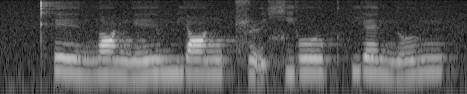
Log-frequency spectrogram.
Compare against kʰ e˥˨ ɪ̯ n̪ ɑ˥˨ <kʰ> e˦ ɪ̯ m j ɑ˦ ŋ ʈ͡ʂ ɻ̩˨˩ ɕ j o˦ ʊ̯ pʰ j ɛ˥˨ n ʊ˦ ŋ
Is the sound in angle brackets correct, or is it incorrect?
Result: incorrect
